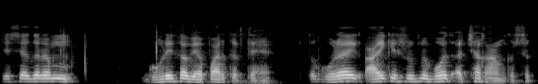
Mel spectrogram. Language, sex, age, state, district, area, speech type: Hindi, male, 60+, Rajasthan, Jodhpur, urban, spontaneous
